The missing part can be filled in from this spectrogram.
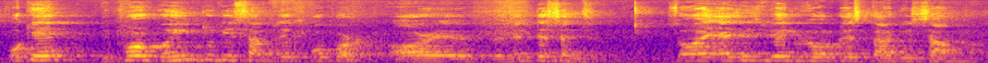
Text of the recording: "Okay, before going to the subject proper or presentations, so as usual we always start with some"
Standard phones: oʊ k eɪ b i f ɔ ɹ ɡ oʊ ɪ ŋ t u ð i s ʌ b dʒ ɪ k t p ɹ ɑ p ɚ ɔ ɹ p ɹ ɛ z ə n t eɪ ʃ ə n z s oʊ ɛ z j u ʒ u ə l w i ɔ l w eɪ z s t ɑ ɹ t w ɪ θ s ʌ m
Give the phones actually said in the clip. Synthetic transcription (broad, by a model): oʊ k eɪ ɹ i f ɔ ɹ ɡ oʊ ɪ ŋ t u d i s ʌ b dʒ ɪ k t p ɑ p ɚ ɔ ɹ p ɹ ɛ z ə n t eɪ s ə n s s oʊ ɛ z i z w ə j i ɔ l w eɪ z s t ɑ ɹ t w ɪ s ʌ m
